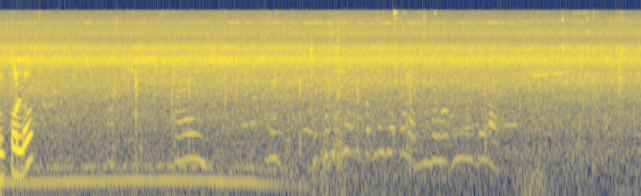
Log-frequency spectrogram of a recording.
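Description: Faint distant voices over a steady outdoor hiss, with a low hum that stops about three seconds in.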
